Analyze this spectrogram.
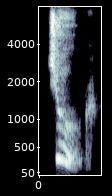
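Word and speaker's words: chúuk: La primera palabra, chuk, es una vocal con tono, chuk. Pero en la segunda columna el sonido es ch, chuk, espiar. El primero es chuk, el otro es chuk. ¿Dónde sale el sonido? Sale exactamente del mismo lugar, solo que cuando suena con la vocal glotalizada, hago más fuerza como para que no salga el aire.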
